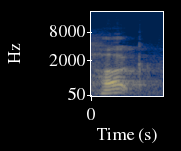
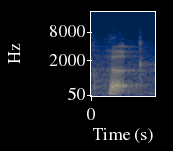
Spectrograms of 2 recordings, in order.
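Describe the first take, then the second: First: The vowel sounds like the one in duck. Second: The vowel sounds like the one in book. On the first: The speaker calls it wrong. "I always say that wrong" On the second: The speaker calls it right. "It's Hook"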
